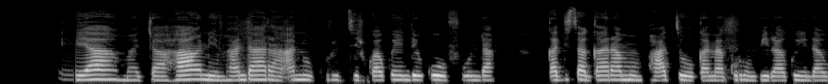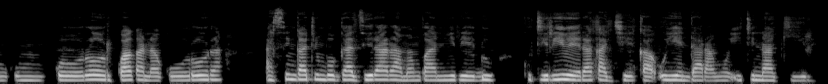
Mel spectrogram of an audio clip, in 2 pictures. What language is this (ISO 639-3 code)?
ndc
